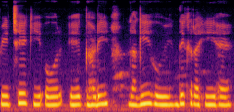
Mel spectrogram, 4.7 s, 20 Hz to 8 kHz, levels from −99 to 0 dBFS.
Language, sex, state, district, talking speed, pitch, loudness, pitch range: Hindi, female, Uttar Pradesh, Lucknow, 125 wpm, 225 Hz, -13 LUFS, 215-240 Hz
